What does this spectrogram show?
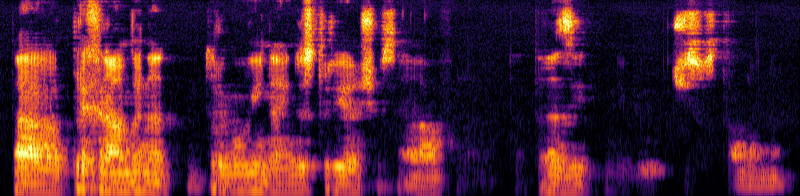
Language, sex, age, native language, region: Slovenian, male, 30-49, Slovenian, Southeast Slovenia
